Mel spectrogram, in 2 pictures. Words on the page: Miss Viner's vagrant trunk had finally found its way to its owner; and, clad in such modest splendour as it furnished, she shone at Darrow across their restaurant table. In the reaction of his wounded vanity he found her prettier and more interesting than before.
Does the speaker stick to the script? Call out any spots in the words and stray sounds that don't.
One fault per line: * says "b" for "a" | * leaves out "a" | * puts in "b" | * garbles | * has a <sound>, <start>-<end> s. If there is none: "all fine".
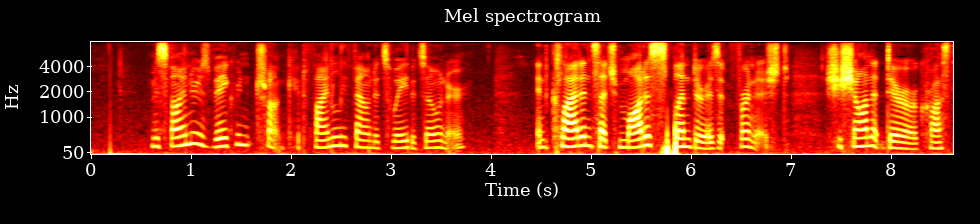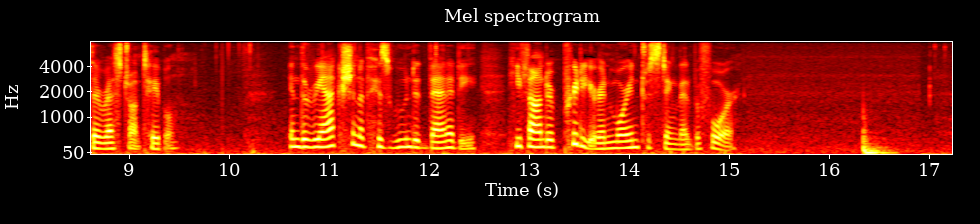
* leaves out "to"
* has a thud, 16.3-16.7 s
